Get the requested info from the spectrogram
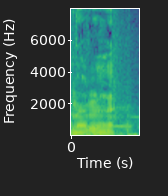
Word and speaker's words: Нора: Светлана Норкина, более известная в монастыре как Нора, с ударением на втором слоге, убрала ладони с клавиш ноутбука, введя последнюю строку кодовой последовательности.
